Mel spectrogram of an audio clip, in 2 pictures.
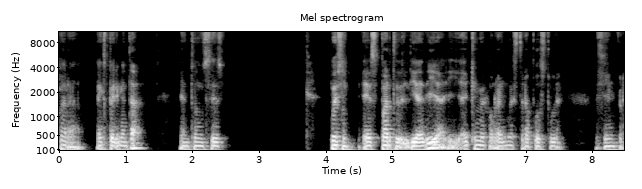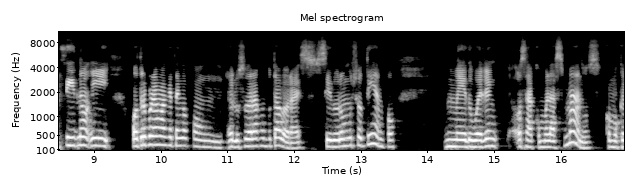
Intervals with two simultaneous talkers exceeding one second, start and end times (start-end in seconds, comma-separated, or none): none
